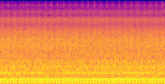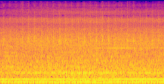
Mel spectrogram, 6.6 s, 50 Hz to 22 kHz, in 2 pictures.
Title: AMC 401 lifter tick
